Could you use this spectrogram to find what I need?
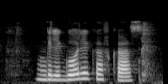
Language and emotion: Russian, neutral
